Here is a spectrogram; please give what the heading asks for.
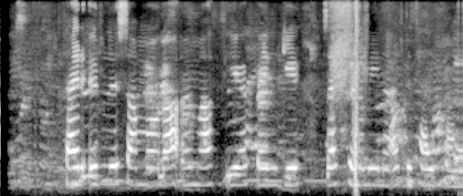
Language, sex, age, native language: Icelandic, male, 18-19, Icelandic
